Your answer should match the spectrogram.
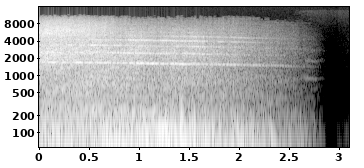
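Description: A loud jet airplane engine roars during takeoff with a high whining tone over a deep rumble, holding steady for over two seconds before cutting off abruptly. No voices are heard.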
